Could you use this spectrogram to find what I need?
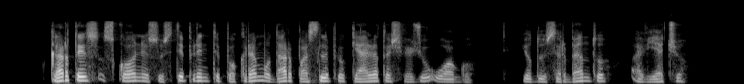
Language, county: Lithuanian, Kaunas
